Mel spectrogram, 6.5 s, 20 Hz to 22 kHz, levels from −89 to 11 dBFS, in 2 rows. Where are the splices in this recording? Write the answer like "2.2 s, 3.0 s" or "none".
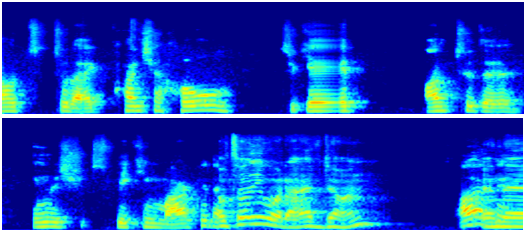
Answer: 4.6 s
